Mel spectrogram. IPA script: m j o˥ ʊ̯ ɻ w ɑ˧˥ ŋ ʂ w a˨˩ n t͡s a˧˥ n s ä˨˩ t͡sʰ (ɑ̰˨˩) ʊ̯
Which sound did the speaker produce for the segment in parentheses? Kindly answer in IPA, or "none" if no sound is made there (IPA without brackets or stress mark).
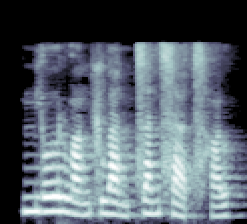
ɑ˦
